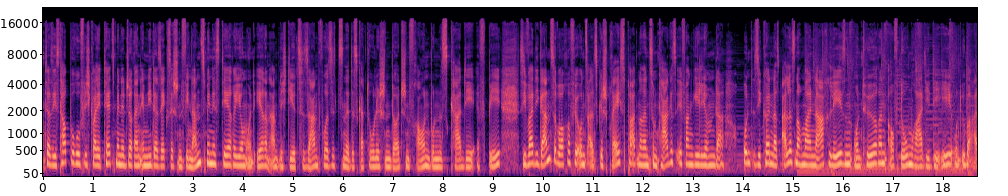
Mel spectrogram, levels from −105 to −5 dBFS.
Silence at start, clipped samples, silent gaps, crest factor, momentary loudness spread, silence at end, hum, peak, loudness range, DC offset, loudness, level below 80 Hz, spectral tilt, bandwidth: 0 s; under 0.1%; none; 14 dB; 6 LU; 0 s; none; -12 dBFS; 4 LU; under 0.1%; -27 LUFS; -58 dBFS; -6 dB/octave; 17.5 kHz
